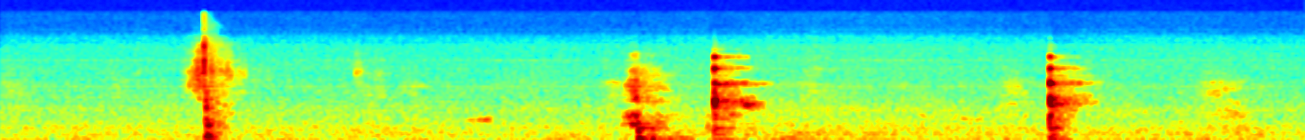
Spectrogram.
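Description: Metal spoons clinking while coconut macaroon batter is scooped into paper cups in a muffin tin: four short, light clinks, one about a second in, two close together past three seconds, and one past five seconds.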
